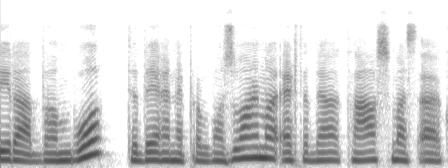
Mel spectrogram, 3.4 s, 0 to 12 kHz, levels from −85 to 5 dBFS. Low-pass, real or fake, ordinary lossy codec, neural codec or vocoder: 7.2 kHz; fake; Opus, 24 kbps; codec, 16 kHz, 0.5 kbps, FunCodec, trained on Chinese and English, 25 frames a second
